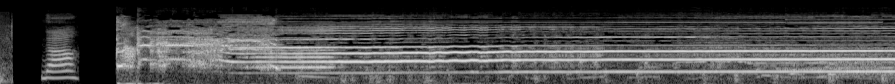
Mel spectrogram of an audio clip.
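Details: Rooster from Japan, part of a compilation of crows from countries around the world: after a brief spoken word, one very long, steady, drawn-out crow holds a level, richly harmonic tone for nearly eight seconds.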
